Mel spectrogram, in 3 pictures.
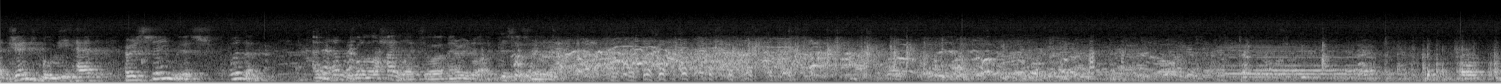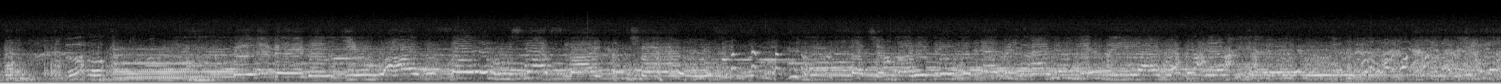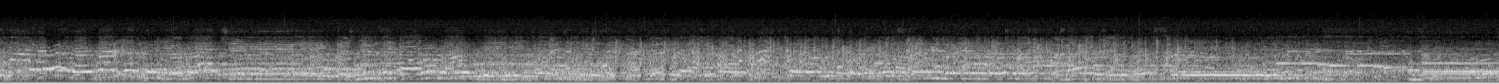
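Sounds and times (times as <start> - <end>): people talking: 0.0 - 13.8, 15.1 - 16.2, 17.0 - 44.3
recorded music from small player: 5.4 - 45.0
jazz song with person singing: 14.6 - 45.0.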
